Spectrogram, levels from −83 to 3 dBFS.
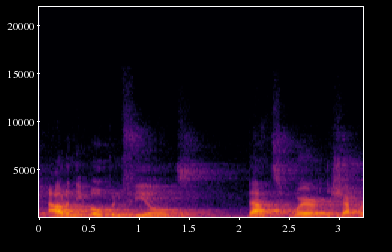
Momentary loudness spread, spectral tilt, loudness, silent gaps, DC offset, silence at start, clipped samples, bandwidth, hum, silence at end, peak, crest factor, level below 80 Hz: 12 LU; -7 dB/octave; -25 LUFS; none; under 0.1%; 0 s; under 0.1%; 12 kHz; none; 0 s; -6 dBFS; 20 dB; -52 dBFS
